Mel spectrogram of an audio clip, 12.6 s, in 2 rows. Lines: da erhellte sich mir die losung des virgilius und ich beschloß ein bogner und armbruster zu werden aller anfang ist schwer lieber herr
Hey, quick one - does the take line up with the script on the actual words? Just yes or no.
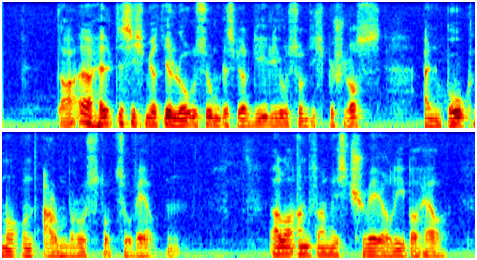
yes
